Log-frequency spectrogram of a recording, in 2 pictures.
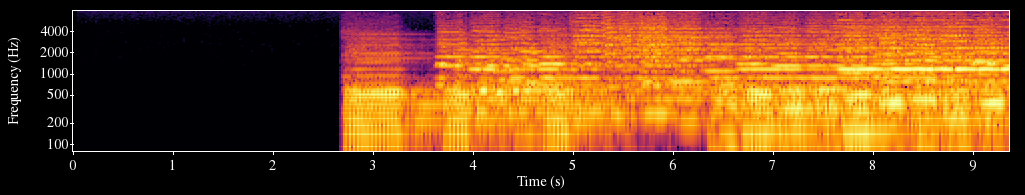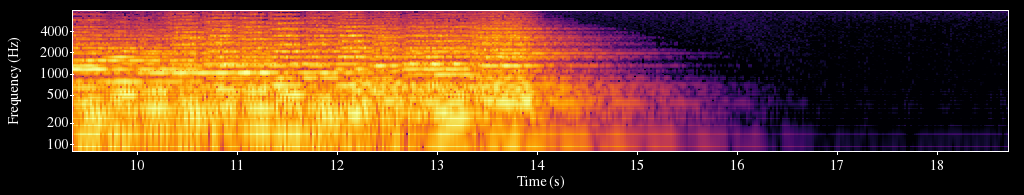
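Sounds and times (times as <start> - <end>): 
instrumental music: 2.7 - 15.4.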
